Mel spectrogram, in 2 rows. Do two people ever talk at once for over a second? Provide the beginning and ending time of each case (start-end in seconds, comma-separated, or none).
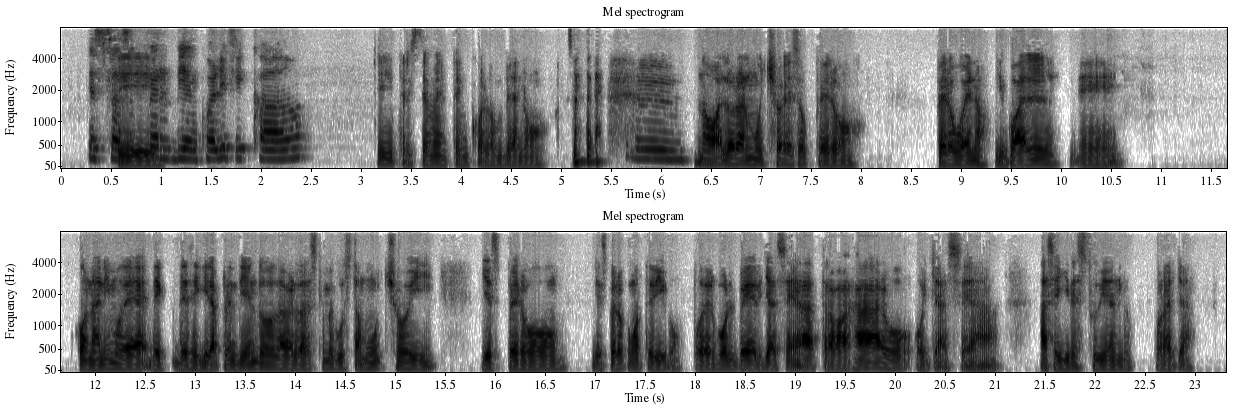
none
